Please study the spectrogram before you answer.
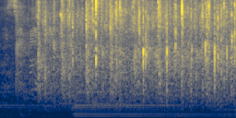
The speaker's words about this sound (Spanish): Hoy estudiamos una parte que a mí me costó mucho trabajo. Creo que me merezco un aplauso, ¿no?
